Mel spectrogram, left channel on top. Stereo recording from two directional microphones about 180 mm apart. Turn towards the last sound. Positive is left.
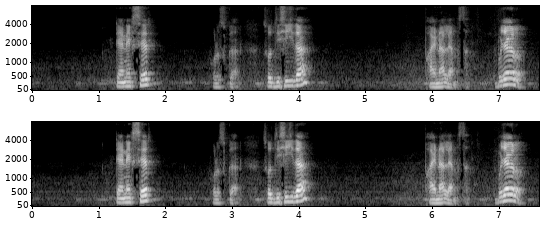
turn(degrees=-35)  # may be behind; listen again after turning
